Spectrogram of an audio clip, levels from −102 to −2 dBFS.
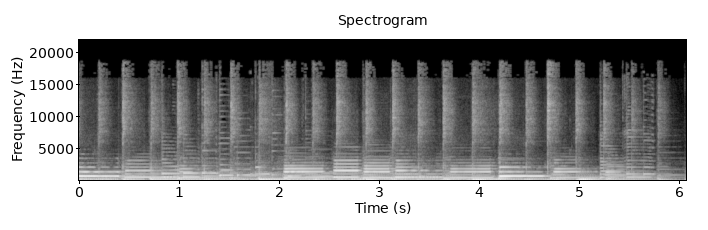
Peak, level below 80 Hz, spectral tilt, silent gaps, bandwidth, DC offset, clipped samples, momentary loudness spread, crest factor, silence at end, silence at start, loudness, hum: -2 dBFS; -52 dBFS; -5.5 dB/octave; none; 19 kHz; under 0.1%; under 0.1%; 9 LU; 14 dB; 0.05 s; 0 s; -17 LUFS; none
